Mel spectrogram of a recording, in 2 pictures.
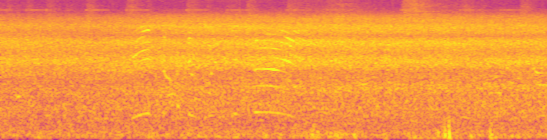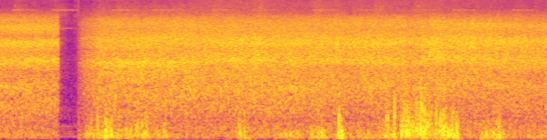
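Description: Steady rush of water pouring out through a breach in an irrigation canal bank, recorded on a phone, with wind buffeting the microphone and voices in the background. The sound drops out briefly just past the middle.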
